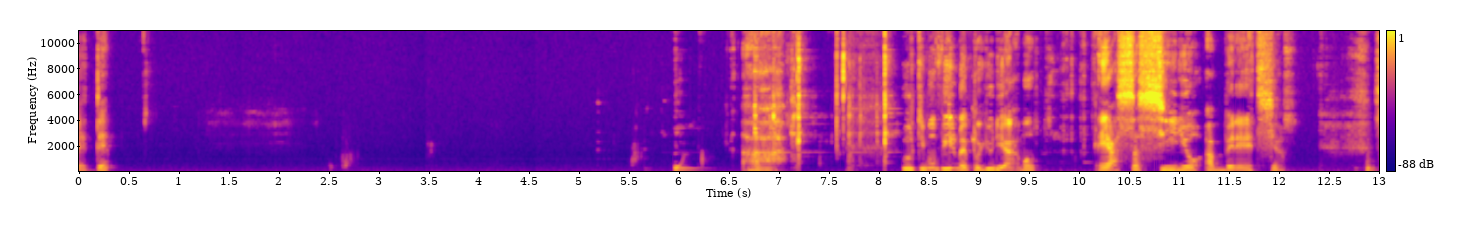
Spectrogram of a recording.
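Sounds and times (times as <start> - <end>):
speech: 0.0 - 0.4, 6.6 - 7.2, 8.2 - 12.2
person drinking water with sips and gulping: 2.4 - 2.9, 5.5 - 8.0.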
